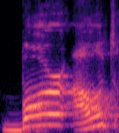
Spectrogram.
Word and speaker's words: Boreout: Und äh, die heutige, das heutige Thema musste ich erstmal gerade fragen, wie wird das ausgesprochen? Bore out und kommt von boring.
